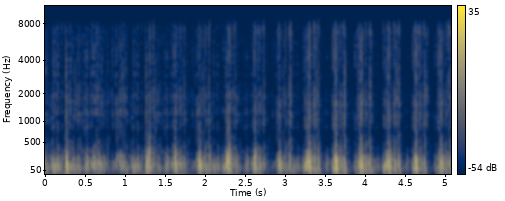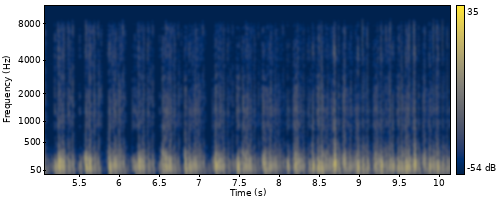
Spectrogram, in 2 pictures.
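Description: A flat, hand-sized piece of dark corrugated cardboard is held over the microphone and scratched and squeezed with the fingertips. The result is a steady stream of dull, muffled crackling and scratching bursts, mostly low and boomy, with a faint high hiss. The bursts come at an irregular pace for the whole clip.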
